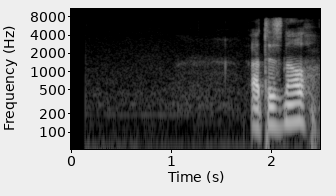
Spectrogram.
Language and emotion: Russian, neutral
